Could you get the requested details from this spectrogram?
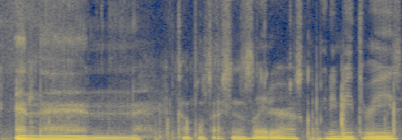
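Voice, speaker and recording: The speaker is soft-spoken, with a relaxed tone. Noticeable background noise runs underneath. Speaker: ASMR creator. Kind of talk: ASMR trigger assortment, casual talk to camera. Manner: soft-spoken, relaxed.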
